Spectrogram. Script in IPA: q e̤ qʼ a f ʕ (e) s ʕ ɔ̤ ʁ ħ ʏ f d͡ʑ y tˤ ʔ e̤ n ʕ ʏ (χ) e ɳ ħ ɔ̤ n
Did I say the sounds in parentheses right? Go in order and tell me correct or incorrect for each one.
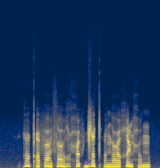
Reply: incorrect: e̤, correct

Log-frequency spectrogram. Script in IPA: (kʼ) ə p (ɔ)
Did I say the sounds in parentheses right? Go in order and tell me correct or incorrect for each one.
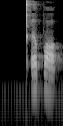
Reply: correct, correct

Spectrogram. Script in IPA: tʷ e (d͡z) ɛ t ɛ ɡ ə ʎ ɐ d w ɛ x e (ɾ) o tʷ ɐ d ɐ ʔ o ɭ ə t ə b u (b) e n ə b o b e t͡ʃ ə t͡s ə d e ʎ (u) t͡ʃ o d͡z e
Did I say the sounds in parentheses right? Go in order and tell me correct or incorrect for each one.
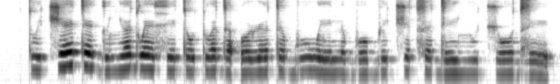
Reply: incorrect: t͡ʃ, incorrect: t, incorrect: w, correct

